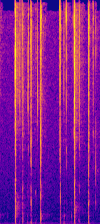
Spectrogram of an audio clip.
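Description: Typing on a computer keyboard: an uneven run of about ten key clicks.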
